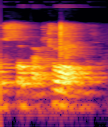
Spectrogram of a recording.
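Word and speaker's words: SOHCAHTOA: Okay, which is pronounced, okay, when people say it, it's called Sokatoa.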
